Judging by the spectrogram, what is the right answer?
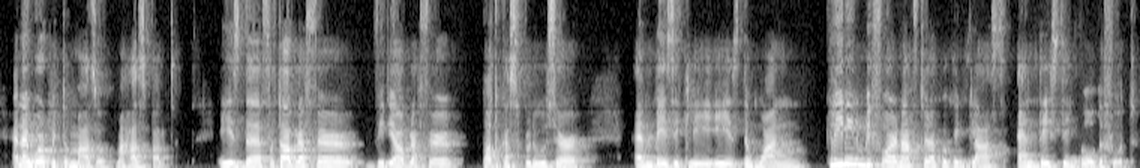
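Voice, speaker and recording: A woman with an Italian accent talking as an interview guest, relaxed and friendly with easy laughs. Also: medium pitch, far from the mic. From Italy. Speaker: guest cookbook author. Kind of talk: casual interview chat.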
